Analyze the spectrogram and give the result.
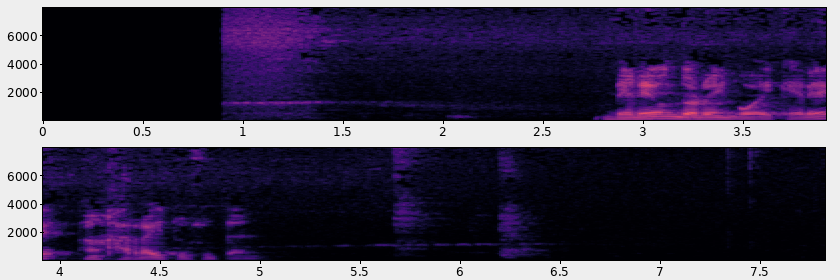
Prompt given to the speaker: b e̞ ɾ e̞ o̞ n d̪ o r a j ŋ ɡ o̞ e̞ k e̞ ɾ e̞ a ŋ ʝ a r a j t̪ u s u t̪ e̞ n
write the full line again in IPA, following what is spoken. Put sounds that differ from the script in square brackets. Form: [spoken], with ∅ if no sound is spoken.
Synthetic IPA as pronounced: b e̞ ɾ e̞ o̞ n d̪ o [ɾ] a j ŋ ɡ o̞ e̞ k e̞ ɾ e̞ a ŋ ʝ a r a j t̪ u s u t̪ e̞ n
